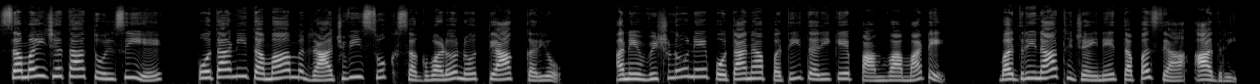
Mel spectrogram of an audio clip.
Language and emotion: Gujarati, neutral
